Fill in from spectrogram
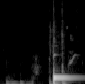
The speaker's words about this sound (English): So are you going to do the cork pop for us here? Hold on.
